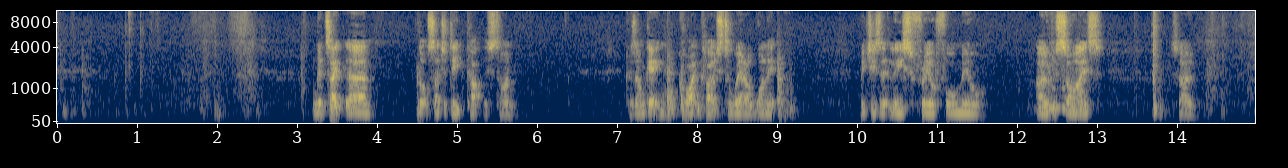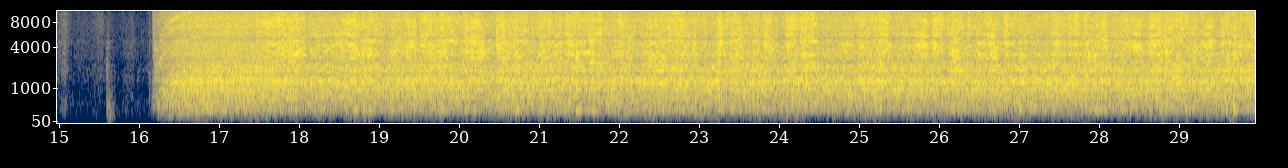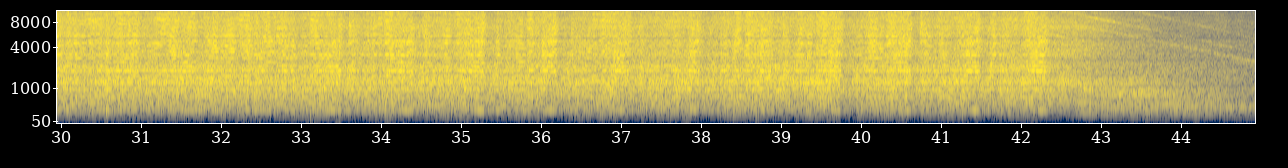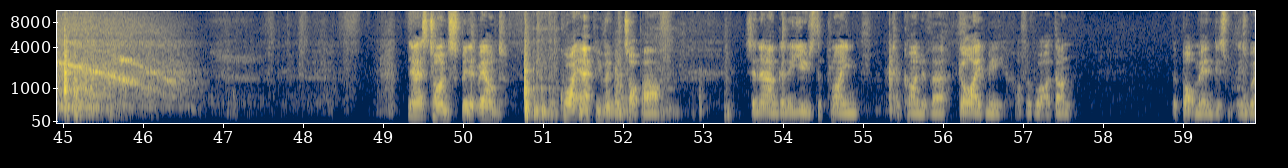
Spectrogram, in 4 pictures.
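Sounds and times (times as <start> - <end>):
electric hand planer cutting wood: 16.2 - 46.7.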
